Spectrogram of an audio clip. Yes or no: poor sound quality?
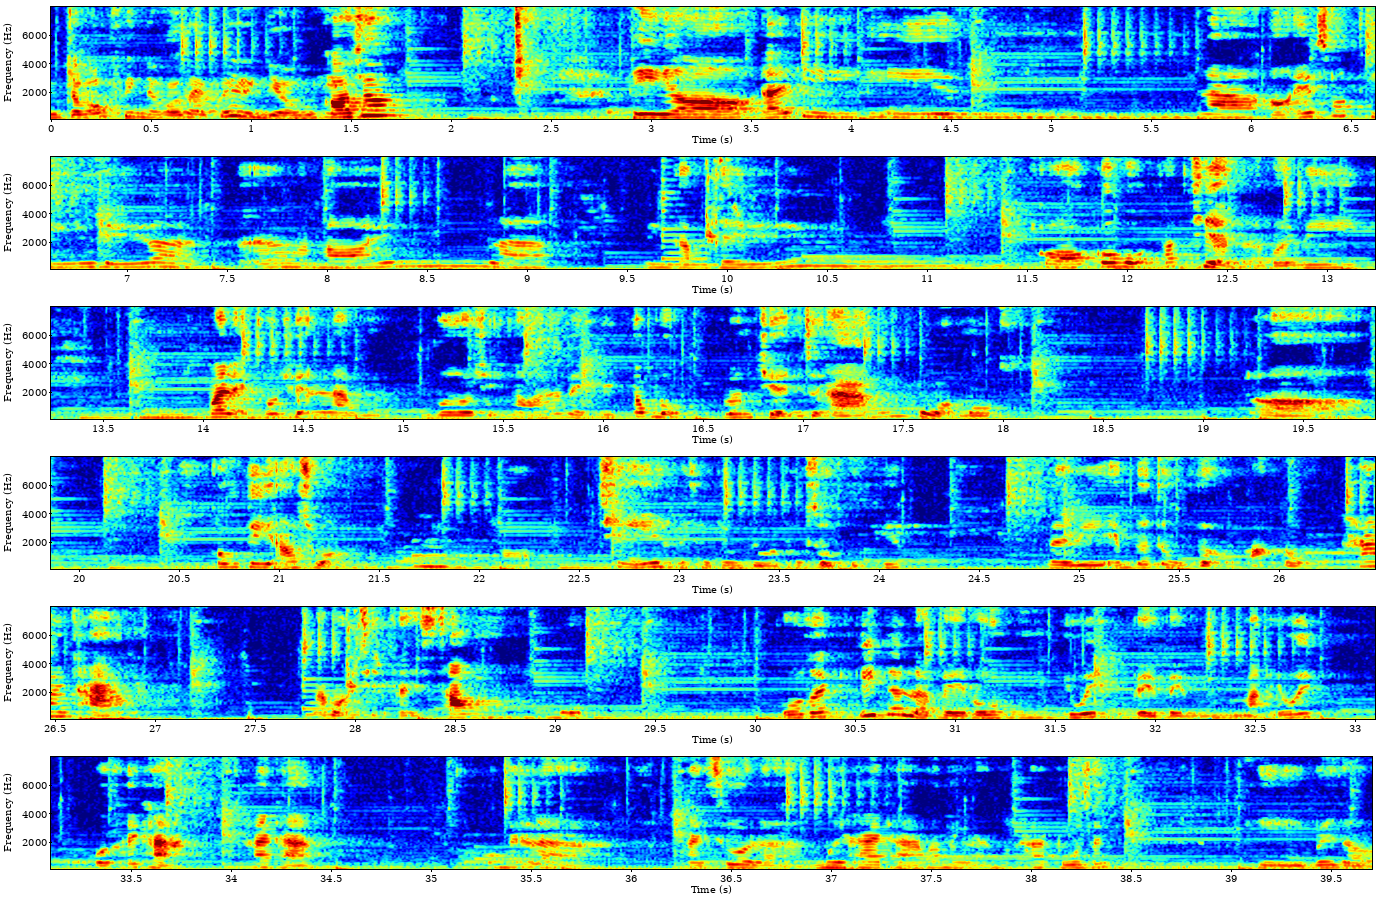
yes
